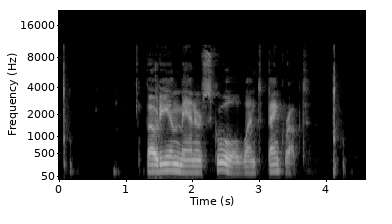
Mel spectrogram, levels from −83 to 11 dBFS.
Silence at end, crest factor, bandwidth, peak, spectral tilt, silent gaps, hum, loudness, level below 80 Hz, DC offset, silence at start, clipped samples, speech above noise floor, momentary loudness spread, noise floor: 0.45 s; 18 dB; 11 kHz; -8 dBFS; -4.5 dB/octave; none; none; -24 LUFS; -70 dBFS; under 0.1%; 1.3 s; under 0.1%; 49 dB; 16 LU; -74 dBFS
